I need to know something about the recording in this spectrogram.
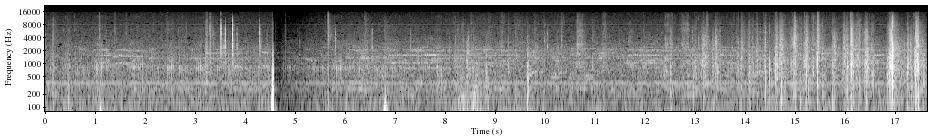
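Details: Friendly four-month-old male red tabby and white van Persian kitten purring, described as purring non-stop: a soft, low continuous rumble under steady handling rustles, with scattered clicks and a sharp knock partway through.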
